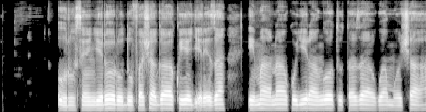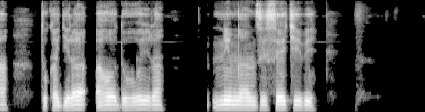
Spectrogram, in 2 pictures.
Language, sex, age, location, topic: Kinyarwanda, male, 25-35, Musanze, government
